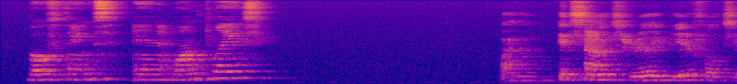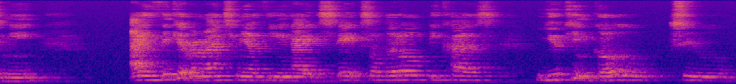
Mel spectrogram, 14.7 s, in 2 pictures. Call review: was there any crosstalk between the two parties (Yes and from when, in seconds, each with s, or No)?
No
